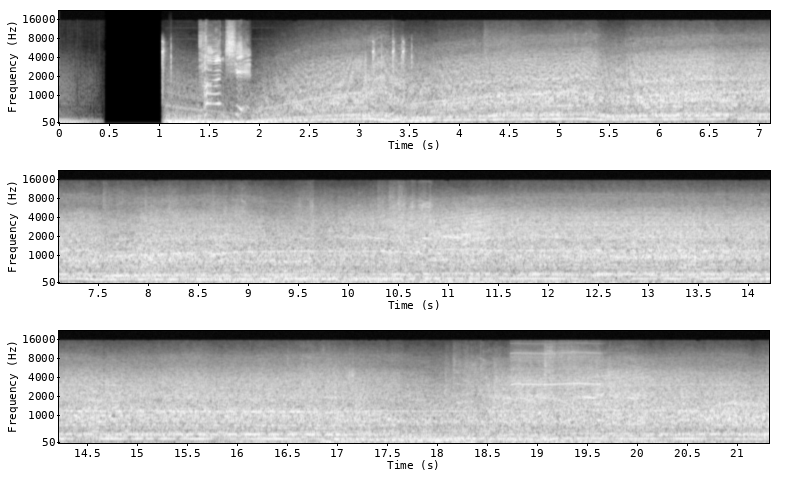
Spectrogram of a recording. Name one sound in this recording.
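A racing car engine roars and revs steadily.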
